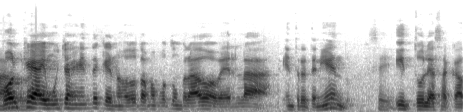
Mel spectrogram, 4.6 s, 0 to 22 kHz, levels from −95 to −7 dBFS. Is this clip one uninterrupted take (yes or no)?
no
